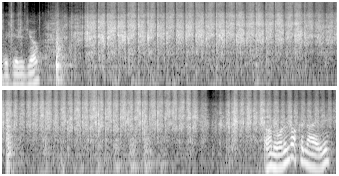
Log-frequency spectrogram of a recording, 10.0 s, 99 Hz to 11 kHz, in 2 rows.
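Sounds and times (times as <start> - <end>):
sandpaper scratching on wood: 1.0 - 10.0
small knock: 5.1 - 5.3.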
